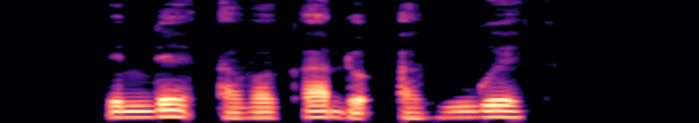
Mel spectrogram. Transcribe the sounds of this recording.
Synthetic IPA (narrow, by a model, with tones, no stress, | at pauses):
i˨ndɛ˦a˨va˨kʰa˦ɗɔ˨a˨ŋi˦ɡwɛ˦kḁ˨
